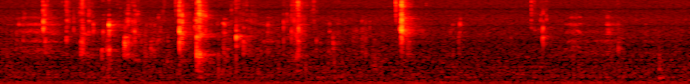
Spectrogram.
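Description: A person biting and chewing crispy oven-baked chicken wings: scattered short crunches and mouth clicks, most in the first few seconds, the sharpest about four seconds in.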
